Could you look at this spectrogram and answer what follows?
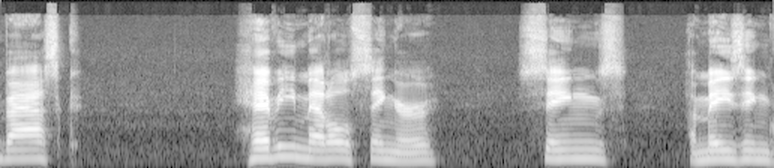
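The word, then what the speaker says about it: Vasc: new guy named Dan v-a-s-c how would you pronounce that Dan bask okay so when it said Dan bask heavy metal singer sings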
